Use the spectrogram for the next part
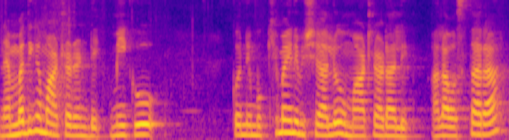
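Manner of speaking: usual speaking voice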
